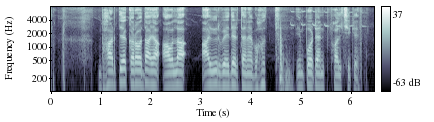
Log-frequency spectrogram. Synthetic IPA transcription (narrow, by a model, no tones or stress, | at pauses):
bʱaːɾt̪ijəkəɾɔːd̪aːjaʔaːwla | aːjuɾʋeːd̪eɾt̪ɛnebɐɦut̪impoːɾʈẽɳʈpʰɐlt͡ʃʰike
